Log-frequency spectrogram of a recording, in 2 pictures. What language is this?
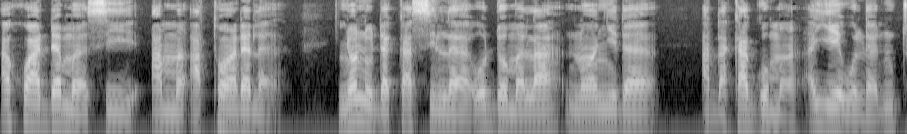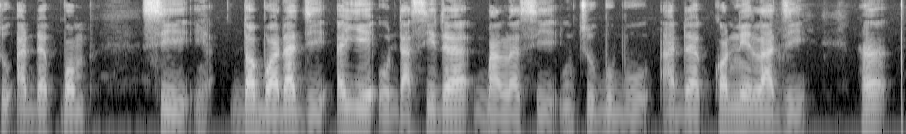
Ewe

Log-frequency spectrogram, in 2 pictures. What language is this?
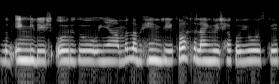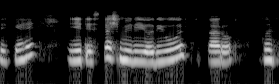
Kashmiri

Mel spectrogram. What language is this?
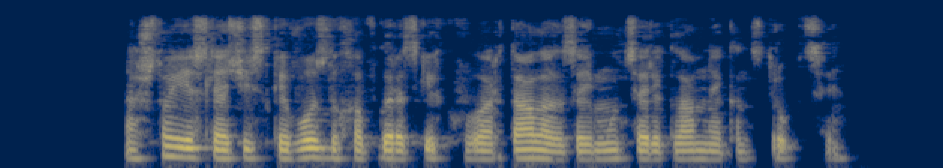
Russian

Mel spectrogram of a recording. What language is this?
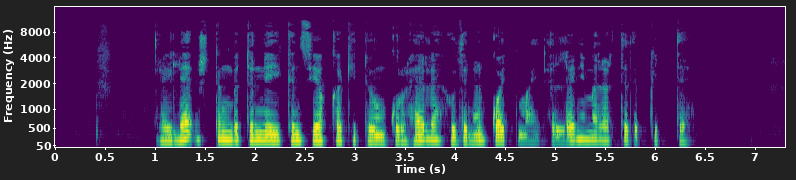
Bashkir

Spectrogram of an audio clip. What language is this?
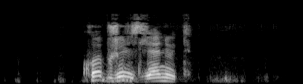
Kabardian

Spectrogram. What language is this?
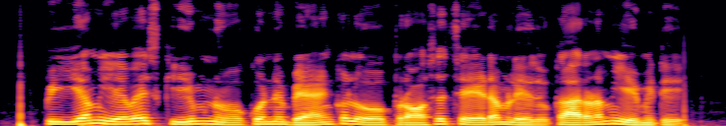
Telugu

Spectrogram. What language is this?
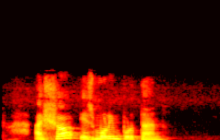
Catalan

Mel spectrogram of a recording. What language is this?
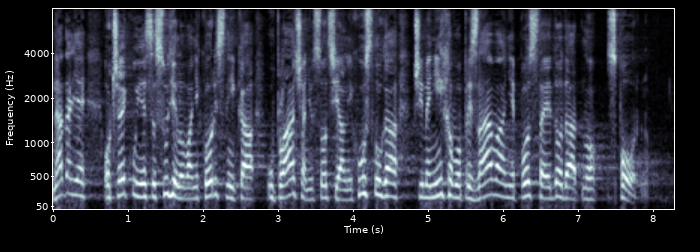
Croatian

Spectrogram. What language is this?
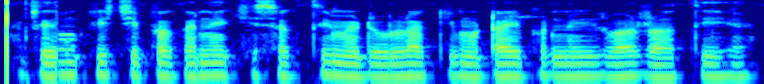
Hindi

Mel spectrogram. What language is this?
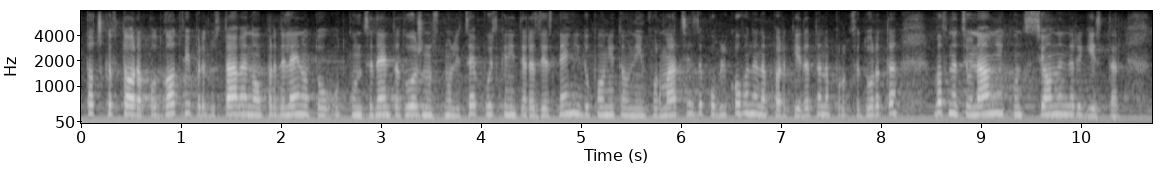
Bulgarian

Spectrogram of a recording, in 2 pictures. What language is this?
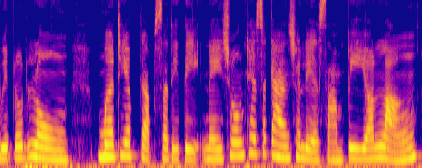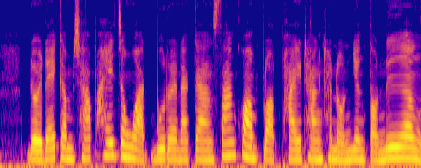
Thai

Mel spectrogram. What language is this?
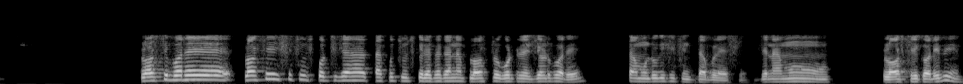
Odia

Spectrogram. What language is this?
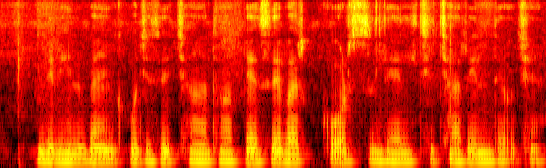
Maithili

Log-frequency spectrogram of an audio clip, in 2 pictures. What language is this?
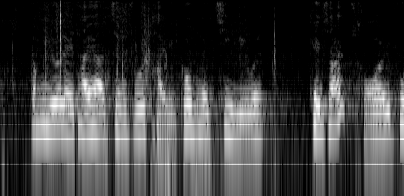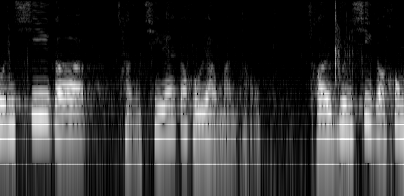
Cantonese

